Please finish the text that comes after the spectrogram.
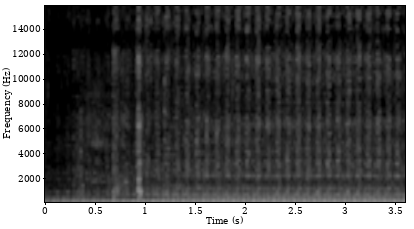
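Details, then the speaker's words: $200 Honda Accord after fixing a dead cylinder: low, steady, even idle thrum around 200 beats per minute with no misses or popping, slight hesitation on revving; runs far smoother than before. Normal idle. "It sounds like 1 cylinder is still fighting, but then after like 2 RPM it kicks back in. But yeah, idle's perfect now. It sounds a lot smoother."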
